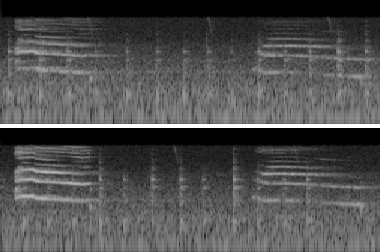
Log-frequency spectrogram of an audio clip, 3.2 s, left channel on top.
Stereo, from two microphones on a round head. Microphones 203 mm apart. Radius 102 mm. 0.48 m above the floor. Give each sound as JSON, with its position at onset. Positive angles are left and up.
{"t": 0.1, "sound": "a cat meowing", "side_deg": -35, "distance_m": 0.7}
